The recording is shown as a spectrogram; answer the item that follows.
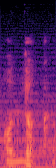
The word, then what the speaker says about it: অধ্যক্ষ: এখানে অধ্যক্ষ শব্দের শুরুতে অ আছে। অ এর পরে জফলা আছে। এজন্য অটা ও হয়েছে। অধ্যক্ষ।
